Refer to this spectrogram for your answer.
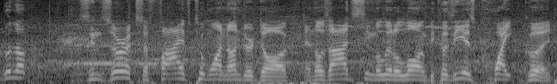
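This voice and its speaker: A man's voice: fairly high pitch, fairly quick. A man giving analytical, considered live boxing commentary from ringside. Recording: clear arena noise behind.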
